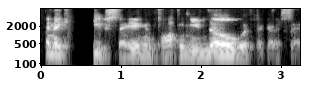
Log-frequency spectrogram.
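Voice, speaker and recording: A middle-aged veteran radio broadcaster gives advice in a reflective interview, telling stories and acting out the voices of people he quotes. His voice is low and husky at a normal speed, and the audio quality is poor.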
